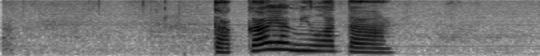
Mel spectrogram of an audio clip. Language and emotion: Russian, positive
